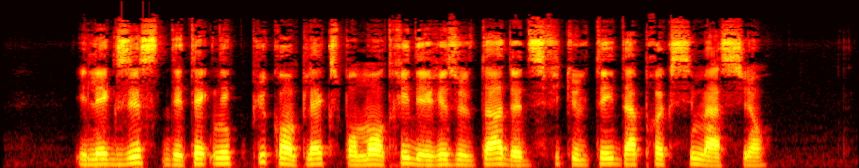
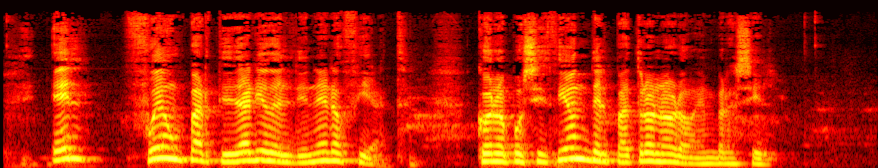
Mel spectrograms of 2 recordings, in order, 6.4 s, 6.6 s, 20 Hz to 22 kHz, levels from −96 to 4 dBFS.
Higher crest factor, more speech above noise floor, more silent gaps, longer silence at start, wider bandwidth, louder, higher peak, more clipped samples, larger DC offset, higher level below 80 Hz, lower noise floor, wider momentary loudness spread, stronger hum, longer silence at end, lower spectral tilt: about the same, 18 dB vs 16 dB; first, 54 dB vs 37 dB; neither; first, 0.6 s vs 0.15 s; second, 15 kHz vs 17 kHz; about the same, -16 LUFS vs -16 LUFS; about the same, 0 dBFS vs -2 dBFS; neither; neither; about the same, -56 dBFS vs -56 dBFS; first, -71 dBFS vs -53 dBFS; second, 9 LU vs 13 LU; neither; about the same, 0.7 s vs 0.8 s; second, -2.5 dB/octave vs -4.5 dB/octave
